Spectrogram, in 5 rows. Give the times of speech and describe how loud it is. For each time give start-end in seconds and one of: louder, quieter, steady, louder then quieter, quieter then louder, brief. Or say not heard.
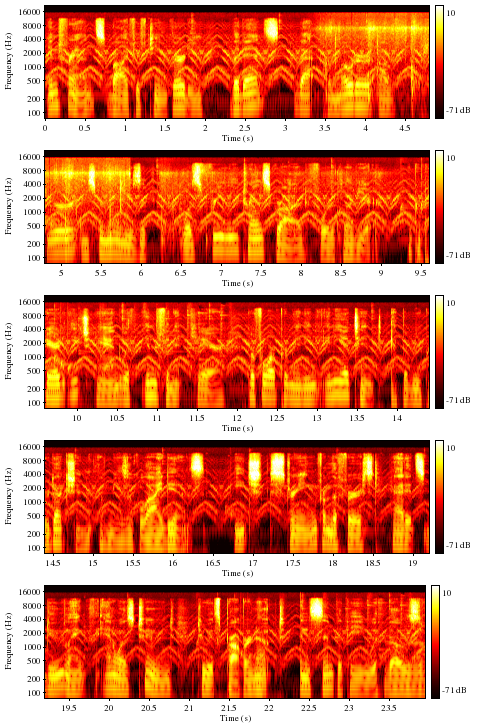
0.0-23.9 steady.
